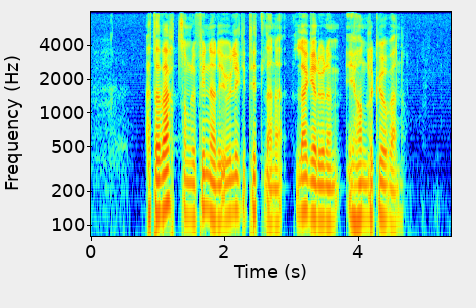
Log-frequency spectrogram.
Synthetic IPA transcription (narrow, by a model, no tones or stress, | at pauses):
ʔɛt̪əʁʋæʁt̪sɔmd̪ʉːfɪnːəʁd̪ḭːʔʉːliːkət̪ʰɪt̪l̩ʔə̰nə̰ | lɛɡəʁd̪ʉːd̪ɛmʔiːhɑnd̪ləkʰʉʁʋən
